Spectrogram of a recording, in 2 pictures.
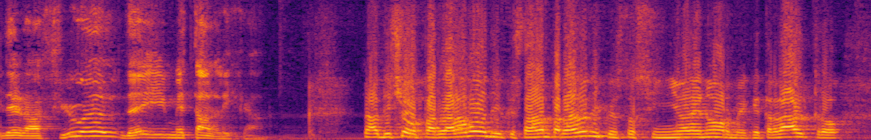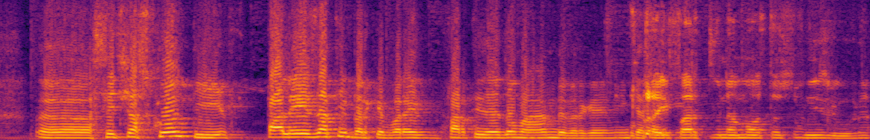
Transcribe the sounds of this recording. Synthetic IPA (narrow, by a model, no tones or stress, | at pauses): d̪ɛːɾafjueld̪ejmet̪alːika̰ | nɔd̪it͡ʃeːvoparlavaːmod̪ist̪avamoparland̪od̪ikwest̪osiɲːoːɾeːnormek̟et̪ːɾalalt̪ɾo | set͡ʃːiaskolt̪i | palɛːzat̪ip̬erk̟evorːɛjfart̪id̪elːed̪omand̪eperk̟emiŋkjaɛjfart̪iunamɔːt̪osumizuːɾa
